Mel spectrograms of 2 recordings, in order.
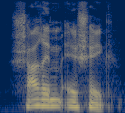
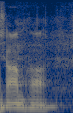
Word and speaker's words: Sharm el-Sheikh: Richtig? Sharm el-Sheikh. Sharm, ich kann das nicht aussprechen. Nicht Shamha.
